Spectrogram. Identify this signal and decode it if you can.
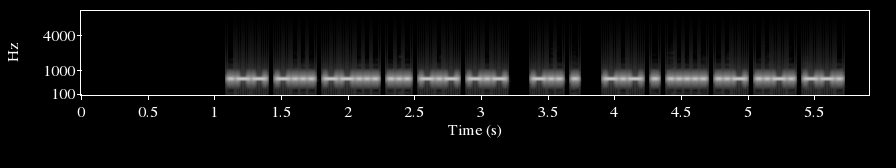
Morse code, heard as a keyed tone, about 37 wpm, 700 Hz. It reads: WB7SKK DE KE5UFG
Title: USA Callsign DE Callsign - 6 Characters - 40wpm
